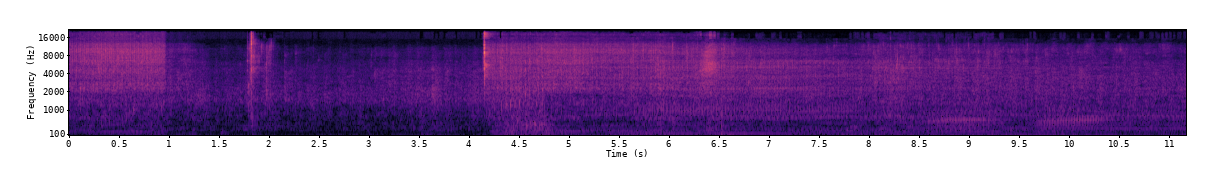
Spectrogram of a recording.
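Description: A steady, low, even hum of a small pump running smoothly as water fills the lines, with no surging or rattle.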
